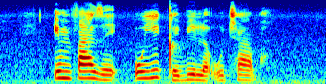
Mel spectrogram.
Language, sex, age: Xhosa, female, 20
